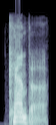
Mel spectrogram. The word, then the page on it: camper: British English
